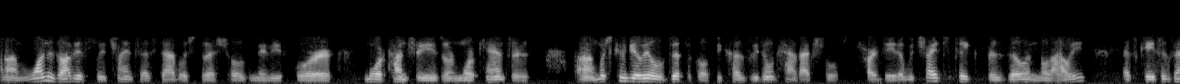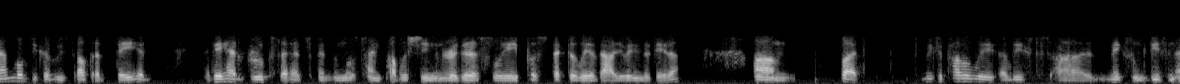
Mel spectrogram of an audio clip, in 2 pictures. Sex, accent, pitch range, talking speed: male, American, 100-120 Hz, 185 wpm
